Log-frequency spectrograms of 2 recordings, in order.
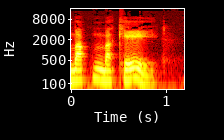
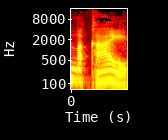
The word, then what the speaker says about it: Mackay: Pero nung una kong nabasa yan, uh, Martin, at mga kababayan, nakala ko Mac Mackay. Kasi mm-hmm. parang ganun mo siya ipapronounce yes. pag Actually, kasi dahil American ano tayo, di ba? Yeah. – So, ganun mo unang ma- yung pala, Makai, di ba?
